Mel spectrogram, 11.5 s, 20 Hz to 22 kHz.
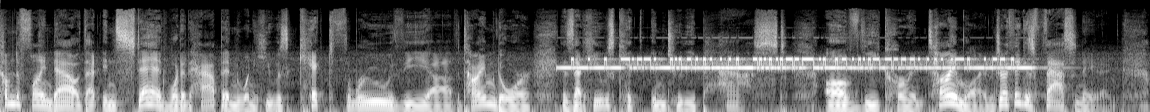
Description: RTTY (45.45 baud, 850 Hz shift), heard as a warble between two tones, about 2550 Hz centre, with room echo and speech in English. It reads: YP1RJ TXWJZ IQ3UC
